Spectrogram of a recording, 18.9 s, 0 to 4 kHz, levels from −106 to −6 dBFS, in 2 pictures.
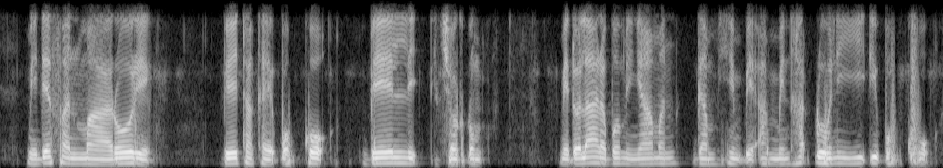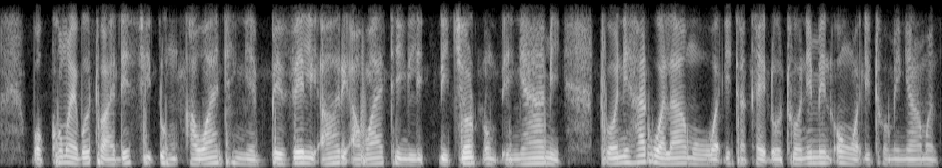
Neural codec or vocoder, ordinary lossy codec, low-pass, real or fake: none; Opus, 64 kbps; 3.6 kHz; real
